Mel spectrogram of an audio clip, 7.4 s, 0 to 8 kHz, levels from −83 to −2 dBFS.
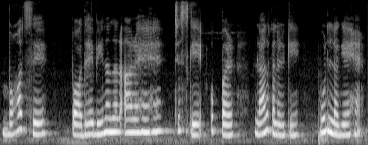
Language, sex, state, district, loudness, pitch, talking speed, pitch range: Hindi, female, Madhya Pradesh, Bhopal, -14 LUFS, 245 Hz, 130 wpm, 220-280 Hz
